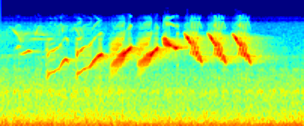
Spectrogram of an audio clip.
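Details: Competing caged male double-collared seedeaters in a Brazilian house; a dense run of rising whistled slurs, climbing and repeating about six times a second, loud and bright.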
